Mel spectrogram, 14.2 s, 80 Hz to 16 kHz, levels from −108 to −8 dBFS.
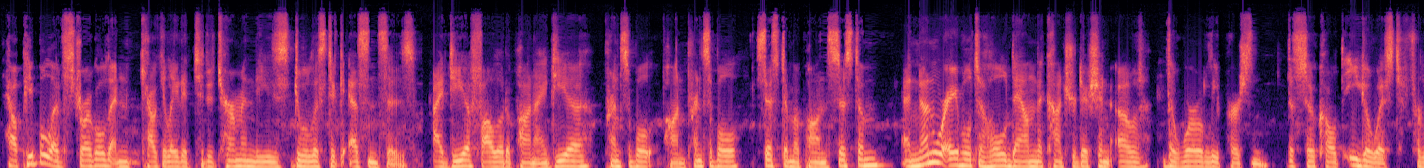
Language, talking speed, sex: English, 160 wpm, male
